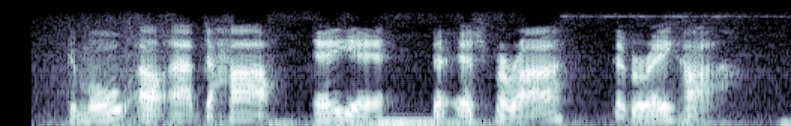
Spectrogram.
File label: voice, hebrew language; Psalm 119:17; gemol al-avdeha eyh'yeyh ve'eshmerah devareyha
